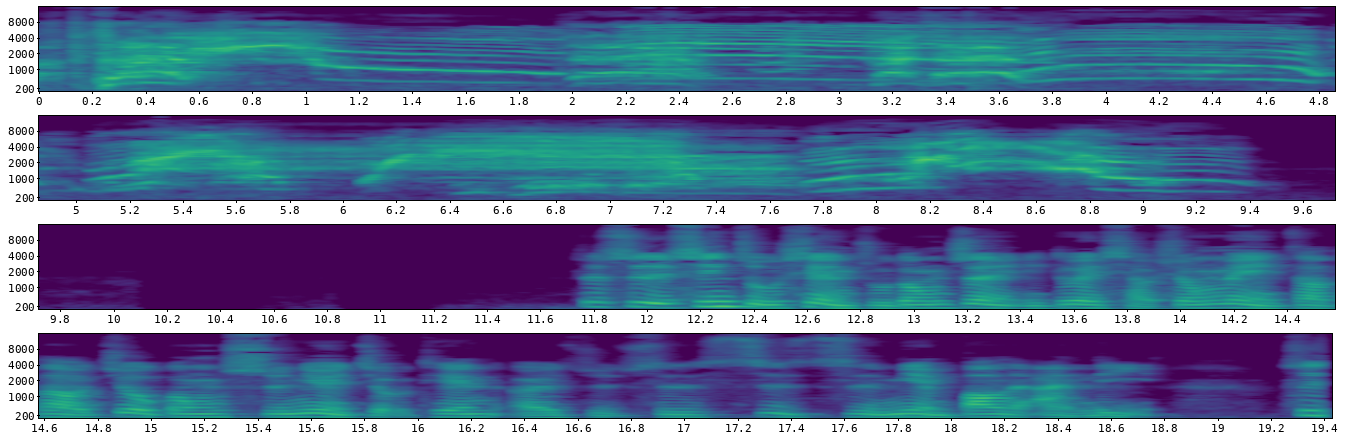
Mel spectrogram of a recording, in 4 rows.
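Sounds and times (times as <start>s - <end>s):
young child crying and wailing: 0.5s - 9.5s
speech: 11.8s - 19.4s.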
